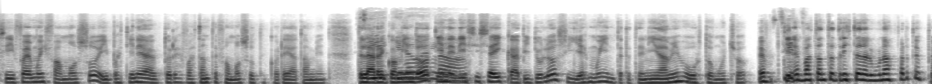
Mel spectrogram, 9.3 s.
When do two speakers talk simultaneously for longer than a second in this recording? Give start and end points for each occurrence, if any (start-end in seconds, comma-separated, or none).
3.5-4.7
